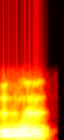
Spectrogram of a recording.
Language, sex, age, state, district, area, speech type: Punjabi, male, 60+, Punjab, Fazilka, rural, conversation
